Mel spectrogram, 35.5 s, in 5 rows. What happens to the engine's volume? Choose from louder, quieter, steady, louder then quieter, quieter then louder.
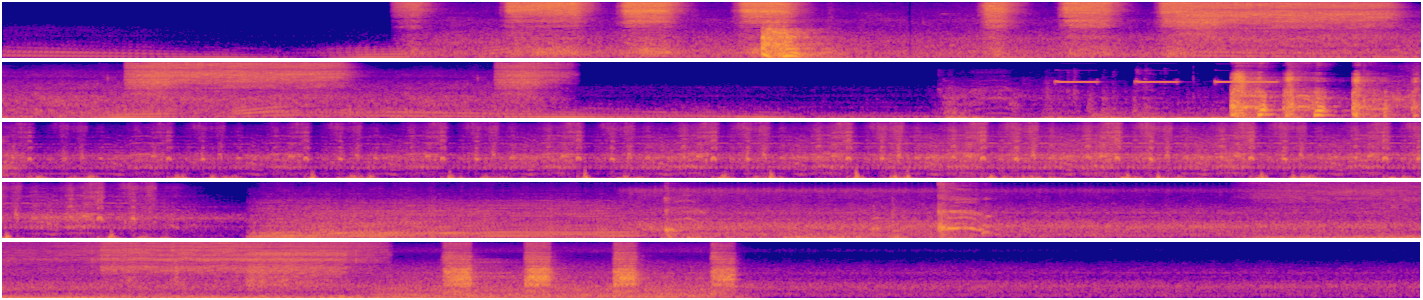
louder then quieter.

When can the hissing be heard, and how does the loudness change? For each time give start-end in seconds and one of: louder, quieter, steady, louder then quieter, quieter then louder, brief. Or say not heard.
1.9-9.9 quieter
27.4-32.1 louder.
